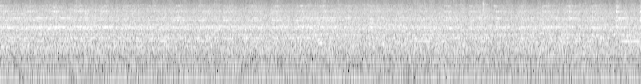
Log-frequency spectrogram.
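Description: Train running steadily: a constant rumble with a low hum underneath and no breaks.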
